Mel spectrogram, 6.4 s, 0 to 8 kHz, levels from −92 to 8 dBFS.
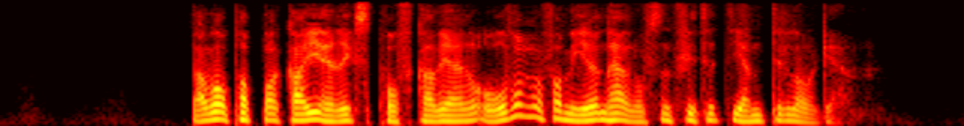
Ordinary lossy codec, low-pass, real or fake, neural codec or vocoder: none; 7.2 kHz; fake; codec, 16 kHz, 1.1 kbps, Voila-Tokenizer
